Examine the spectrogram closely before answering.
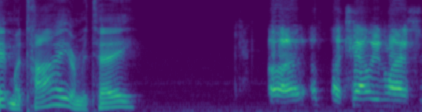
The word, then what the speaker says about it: Mattei: Matai or Mate? Uh Italian last name pronounced Mate.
